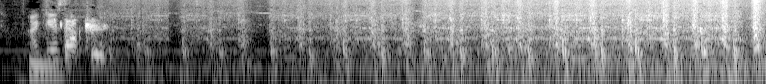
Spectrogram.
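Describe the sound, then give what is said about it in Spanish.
An office printer runs steadily, its mechanism clattering and whirring in quick, repeated passes that grow slightly louder; a brief voice is heard at the very start. “como una impresora? Bien, bien.”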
